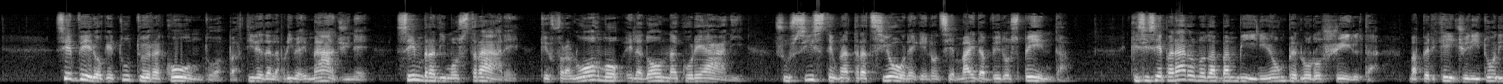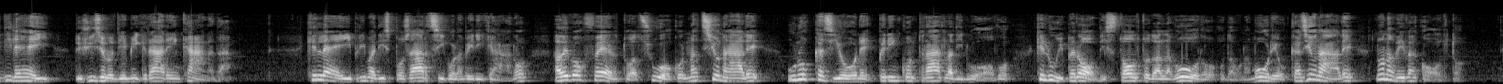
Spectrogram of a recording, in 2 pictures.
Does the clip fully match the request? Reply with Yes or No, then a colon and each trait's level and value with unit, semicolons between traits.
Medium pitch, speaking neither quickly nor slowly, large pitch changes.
Yes: medium, 165 Hz; average, 160 wpm; wide, 5.7 semitones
